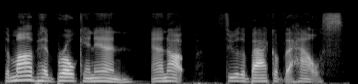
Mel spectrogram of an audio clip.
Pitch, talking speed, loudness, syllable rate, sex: 145 Hz, 215 wpm, -19 LUFS, 5.2 syllables/s, female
